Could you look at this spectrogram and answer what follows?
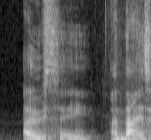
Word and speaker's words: Aoocci: we have been sent by a company called OC and that is how you pronounce it apparently there's loads of different pronunciations a o o c c i is how they we have to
